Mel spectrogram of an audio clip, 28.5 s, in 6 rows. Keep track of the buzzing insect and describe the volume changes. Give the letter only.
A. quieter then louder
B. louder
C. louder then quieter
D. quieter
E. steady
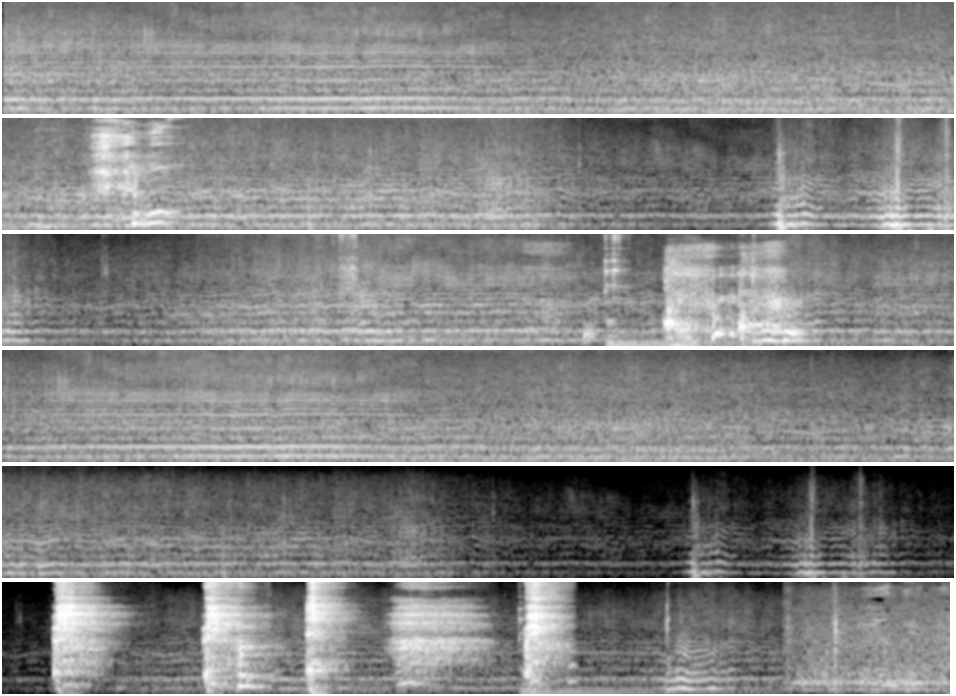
D.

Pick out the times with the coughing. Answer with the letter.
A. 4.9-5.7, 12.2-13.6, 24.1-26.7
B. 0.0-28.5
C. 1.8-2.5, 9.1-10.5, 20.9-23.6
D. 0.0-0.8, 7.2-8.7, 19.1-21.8
A.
